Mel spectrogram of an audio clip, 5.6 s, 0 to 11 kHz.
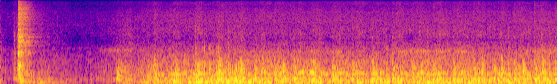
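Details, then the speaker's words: Three-wheeled Invacar with choke on maximum, in neutral, battery left sitting at 12.2 volts: sluggish cranking at about two and a half turns a second after a click; slow cranking from a weak battery. "Oh, that's not spinning very quick. Yeah, battery's left sitting."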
